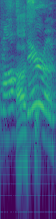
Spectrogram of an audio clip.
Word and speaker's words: asadero: Get yourself some asadero cheese. Asadero. Asadero. It's pronounced asadero or Oaxaca cheese.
